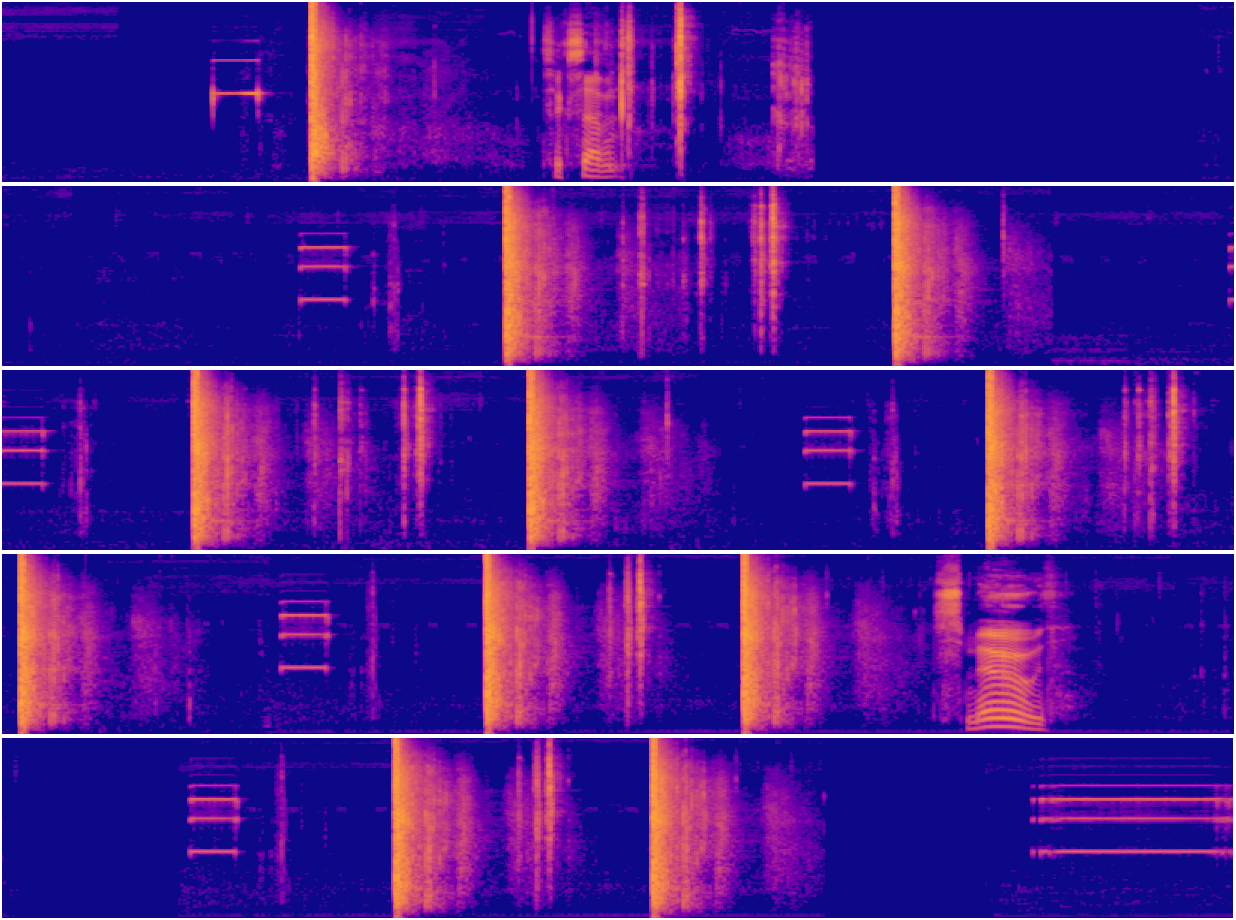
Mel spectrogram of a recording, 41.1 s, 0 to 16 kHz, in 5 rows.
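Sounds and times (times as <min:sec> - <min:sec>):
handgun shots: 0:02.1 - 0:02.6, 0:11.6 - 0:12.1, 0:14.2 - 0:14.7, 0:17.7 - 0:19.2, 0:20.0 - 0:20.5, 0:23.0 - 0:25.3, 0:27.9 - 0:29.0, 0:29.6 - 0:30.2, 0:35.5 - 0:36.6, 0:37.2 - 0:37.8.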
